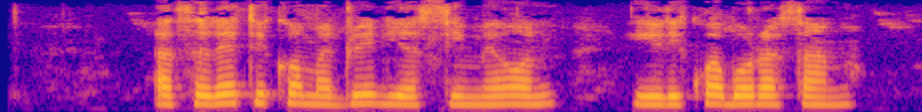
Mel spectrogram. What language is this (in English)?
Swahili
